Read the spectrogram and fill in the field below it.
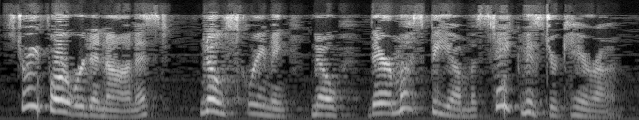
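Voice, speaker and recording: A smug male ferryman of the dead, acted out by a woman in an audiobook tale. He speaks with a British accent in smooth, drawn-out, condescending phrases, elegant and menacing, over faint background noise. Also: a little high, very animated, pitched above the performer's own voice. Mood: dry amusement.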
